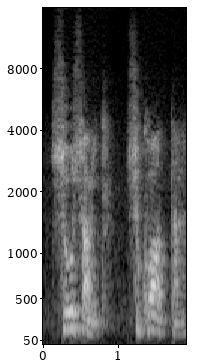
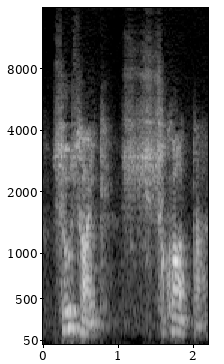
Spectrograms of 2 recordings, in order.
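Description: No difference in how they are said.

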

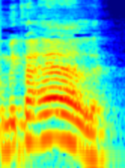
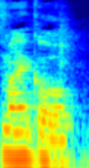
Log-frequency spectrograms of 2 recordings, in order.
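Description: First: "Mikael" as mee-kah-EL, loud and slow; mispronounced name. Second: "Michael" as MY-kul, softer; corrected name. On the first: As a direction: stretch "Mikael" into three syllables. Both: Acted. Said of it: "Ma'am, it's Michael".

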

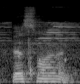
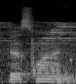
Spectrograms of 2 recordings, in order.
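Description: Both takes have the same delivery.

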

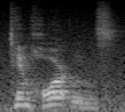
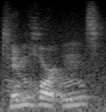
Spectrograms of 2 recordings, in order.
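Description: First: Slow Canadian "Tim Hortons", tune falling; Canadian accent, draw out "Tim Hortons" and drop the end; practising Canadian accent. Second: Slow Canadian TIM HORTONS, tune rising; Canadian accent, draw out "Tim Hortons" as a question; practising Canadian accent. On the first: Vlogger practising "Tim Hortons", slow Canadian accent, falling. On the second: Vlogger practising "Tim Hortons", slow Canadian accent, rising. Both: Shown as a demonstration. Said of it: "I'll practice".

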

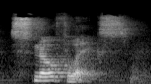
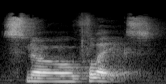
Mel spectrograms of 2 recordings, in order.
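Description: First: Said in the usual way. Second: Snow... flakes, in two beats; broken into syllables. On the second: Shown as a demonstration. Teacher helping class count syllables, one beat each. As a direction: separate the two syllables evenly. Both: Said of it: "break up our words into syllables".

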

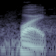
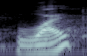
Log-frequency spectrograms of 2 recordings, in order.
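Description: First: হোয়াইট said "hwait"; sounded H. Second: হোয়াইট said "wait", plain w. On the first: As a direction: begin হোয়াইট with h before the w. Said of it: "আমরা হোয়াইট বলি". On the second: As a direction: begin হোয়াইট without h. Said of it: "হোয়াইট কখনো বলি না". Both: Shown as a demonstration.

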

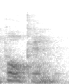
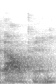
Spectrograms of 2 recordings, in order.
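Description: First: Balkan said as "BOL-kin"; first vowel as O. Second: Balkan said as "BAL-kin"; first vowel as A. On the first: Unsure of the word, Balkan as "BOL-kin". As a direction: say Balkan with a round O, like "bowl-kin". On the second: Reporting aunt's test result, Balkan as "BAL-kin". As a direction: say Balkan with the short A of "pal". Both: Shown as a demonstration. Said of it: "whatever, whatever".

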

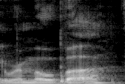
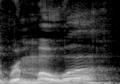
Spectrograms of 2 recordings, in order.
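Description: First: "Rimowa" the German way, ending in -va; German pronunciation. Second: "Rimowa" read as written, w in the last syllable; Rimowa as spelled. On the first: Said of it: "they pronounce it in Germany". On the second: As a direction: say "Rimowa" with a w sound, ri-MO-wa. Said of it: "it's spelled Rimowa". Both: Shown as a demonstration.

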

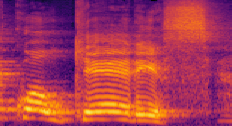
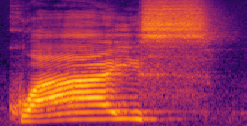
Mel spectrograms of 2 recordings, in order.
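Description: First: Qualqueres with an added -es, drawn out; wrong plural. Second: Quaisquer split in two, QUAIS held long; correct plural. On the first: Teacher rejecting a wrong plural, qualqueres slow with stretched -es. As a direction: stretch the false ending of qualqueres. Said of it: "Não é qualqueres". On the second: Teacher revealing the right form, quaisquer slowly split. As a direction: stretch QUAIS, then quer, in quaisquer. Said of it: "A forma correta desse plural". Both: Shown as a demonstration.

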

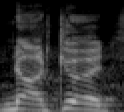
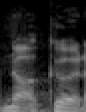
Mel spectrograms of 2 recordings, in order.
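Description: First: "not good" restated higher; emphatic repeat. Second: Said in the usual way. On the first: Real, not acted. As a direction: raise the pitch on "not good" to press the warning.

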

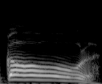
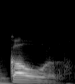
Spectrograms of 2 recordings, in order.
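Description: First: High, loud drawn-out cheer; triumphant shout. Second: Said in the usual way. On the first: A narrator's reading. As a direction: celebrate scoring with a shout. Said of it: "he shouted".

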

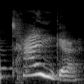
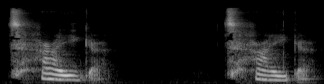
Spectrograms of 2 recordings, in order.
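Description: First: Said in the usual way. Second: "Tiger" drawn out slowly for learners; nice and slowly. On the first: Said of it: "let's say that word together". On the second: Shown as a demonstration. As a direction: stretch "Tiger" out, first sound distinct. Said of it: "nice and slowly".

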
